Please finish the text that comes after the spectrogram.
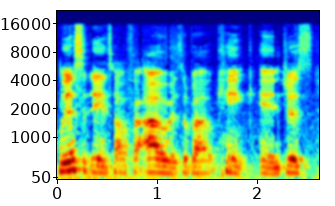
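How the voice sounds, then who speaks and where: A woman's voice: sits low, moderate pace, a bit bright. A woman hosting a radio talk show, chatting frankly and swearing casually.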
